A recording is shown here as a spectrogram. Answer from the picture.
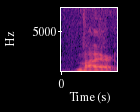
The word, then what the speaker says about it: Meier: Meyer. Look at that. He's got two E's. His name is spelled M-E-I-E-R, which is fucking bullshit.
